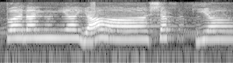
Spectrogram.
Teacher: ತ್ವನನ್ಯ ನ ಮೇಲೆ ಆಘಾತ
